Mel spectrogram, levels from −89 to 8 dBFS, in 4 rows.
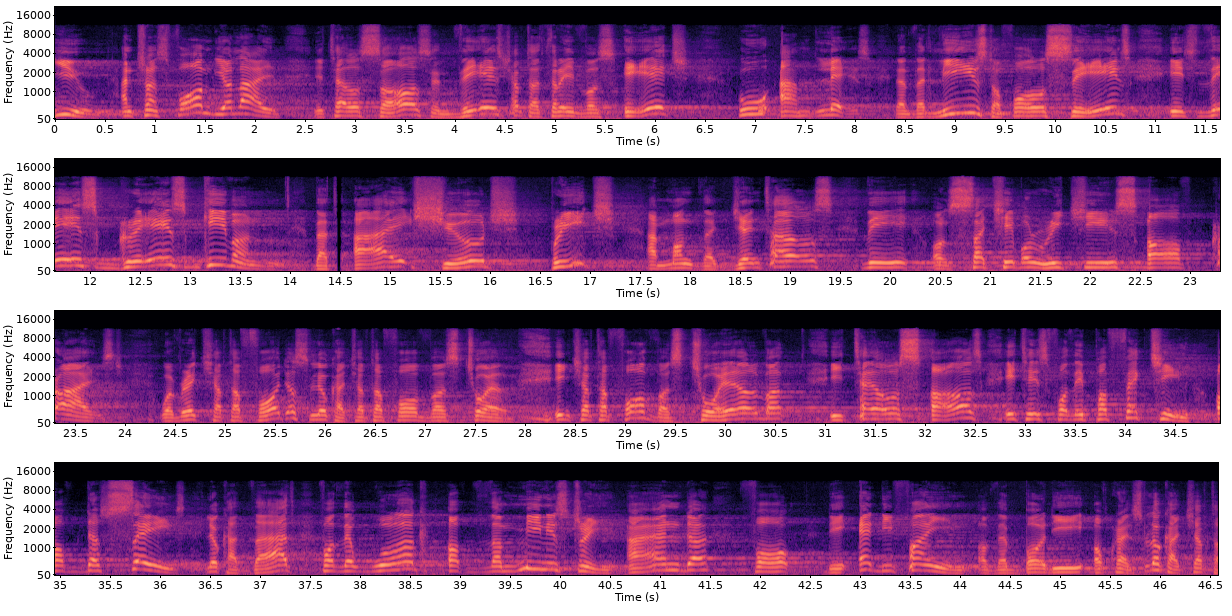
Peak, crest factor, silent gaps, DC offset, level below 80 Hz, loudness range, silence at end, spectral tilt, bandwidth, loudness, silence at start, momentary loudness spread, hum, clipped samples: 0 dBFS; 20 dB; none; 0.2%; -46 dBFS; 2 LU; 0 s; -4 dB/octave; 12 kHz; -19 LUFS; 0 s; 9 LU; none; under 0.1%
